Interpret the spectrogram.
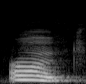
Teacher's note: प्लुत स्वर वे वर्ण जिनका उच्चारण करने में 3 मात्राओं का समय लगता है, स्पष्ट उसमें तीन मात्राओं का समय लगता है, उसे प्लुत स्वर कहते हैं।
